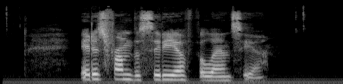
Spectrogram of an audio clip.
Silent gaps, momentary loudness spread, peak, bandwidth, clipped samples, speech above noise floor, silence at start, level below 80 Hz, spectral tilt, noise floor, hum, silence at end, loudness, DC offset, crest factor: none; 8 LU; -2 dBFS; 16.5 kHz; under 0.1%; 28 dB; 0.8 s; -52 dBFS; -1 dB/octave; -46 dBFS; 60 Hz at -45 dBFS; 0.8 s; -17 LUFS; under 0.1%; 18 dB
